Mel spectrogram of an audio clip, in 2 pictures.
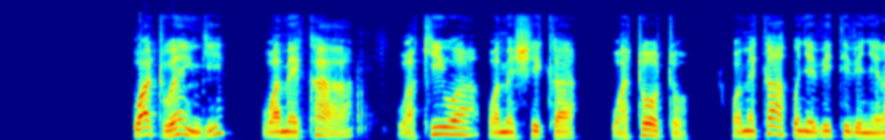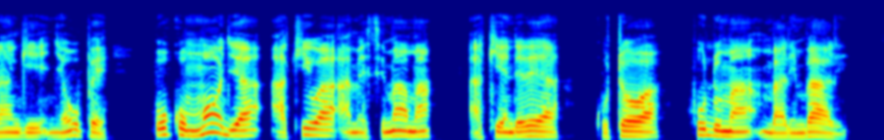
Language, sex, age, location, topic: Swahili, male, 25-35, Dar es Salaam, health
